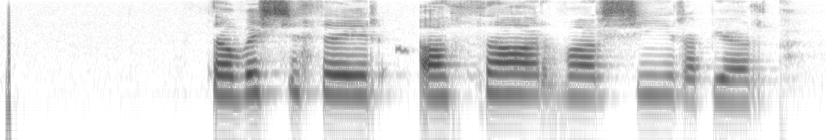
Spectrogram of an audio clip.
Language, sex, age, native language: Icelandic, female, 11, Icelandic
